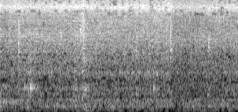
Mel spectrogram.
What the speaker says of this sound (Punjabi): ਇਹਨੂੰ ਹਲਕਾ ਜਿਹਾ ਫਰਾਈ ਕਰਨਾ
